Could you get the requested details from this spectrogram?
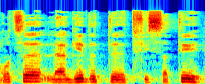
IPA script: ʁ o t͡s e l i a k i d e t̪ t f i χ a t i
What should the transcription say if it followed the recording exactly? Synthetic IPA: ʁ o t͡s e l e a ɡ i d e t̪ t f i s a t i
